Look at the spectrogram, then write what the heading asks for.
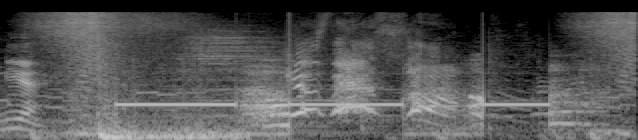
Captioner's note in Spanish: Bip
